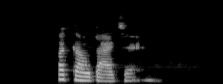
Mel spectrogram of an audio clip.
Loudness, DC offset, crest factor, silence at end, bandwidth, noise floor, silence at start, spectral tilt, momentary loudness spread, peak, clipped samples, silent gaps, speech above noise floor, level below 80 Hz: -22 LUFS; under 0.1%; 22 dB; 0.7 s; 9.6 kHz; -74 dBFS; 0.6 s; -5 dB/octave; 16 LU; -4 dBFS; under 0.1%; none; 52 dB; -74 dBFS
